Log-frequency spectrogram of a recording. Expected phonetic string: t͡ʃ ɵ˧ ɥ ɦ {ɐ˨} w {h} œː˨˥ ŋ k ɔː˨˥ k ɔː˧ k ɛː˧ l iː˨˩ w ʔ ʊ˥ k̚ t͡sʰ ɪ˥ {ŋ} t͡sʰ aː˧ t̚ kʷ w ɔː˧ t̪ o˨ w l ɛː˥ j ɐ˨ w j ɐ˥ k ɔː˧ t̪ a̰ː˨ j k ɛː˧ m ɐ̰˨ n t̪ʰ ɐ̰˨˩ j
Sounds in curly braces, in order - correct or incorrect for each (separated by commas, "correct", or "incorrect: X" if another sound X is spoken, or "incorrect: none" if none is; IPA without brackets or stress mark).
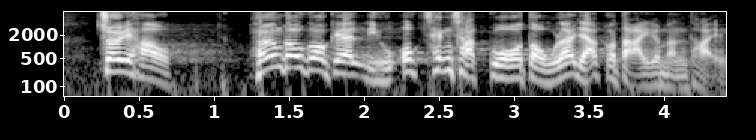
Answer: correct, correct, correct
